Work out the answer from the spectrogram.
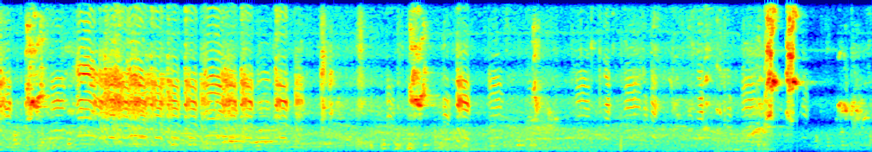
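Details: Dense zebra finch singing: continuous buzzy, raspy notes layered thickly at the start, then sparser chirps and a sharp burst toward the end.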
